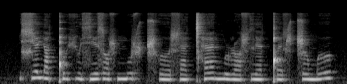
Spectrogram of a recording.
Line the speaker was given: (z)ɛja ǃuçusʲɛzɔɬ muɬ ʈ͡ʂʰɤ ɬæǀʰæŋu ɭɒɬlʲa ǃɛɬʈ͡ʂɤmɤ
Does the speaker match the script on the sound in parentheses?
no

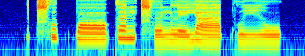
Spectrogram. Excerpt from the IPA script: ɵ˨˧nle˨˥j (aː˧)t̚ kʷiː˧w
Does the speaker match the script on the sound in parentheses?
yes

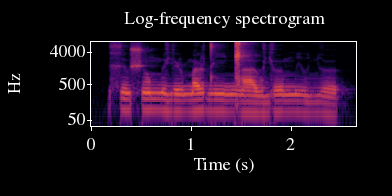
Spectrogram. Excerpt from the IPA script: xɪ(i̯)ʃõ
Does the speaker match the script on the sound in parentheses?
no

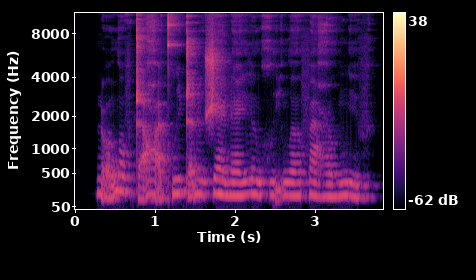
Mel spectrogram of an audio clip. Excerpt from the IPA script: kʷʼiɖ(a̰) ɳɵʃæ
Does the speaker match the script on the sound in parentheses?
yes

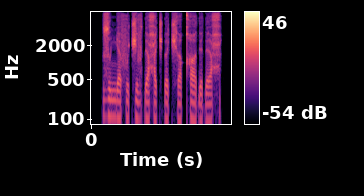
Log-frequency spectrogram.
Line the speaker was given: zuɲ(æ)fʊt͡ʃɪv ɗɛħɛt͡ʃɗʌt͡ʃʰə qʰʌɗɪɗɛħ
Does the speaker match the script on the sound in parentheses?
yes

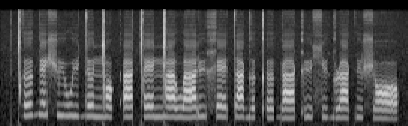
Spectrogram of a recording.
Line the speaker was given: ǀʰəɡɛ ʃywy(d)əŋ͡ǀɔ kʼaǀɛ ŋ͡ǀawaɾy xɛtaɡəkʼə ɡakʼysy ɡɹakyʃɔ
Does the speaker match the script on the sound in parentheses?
yes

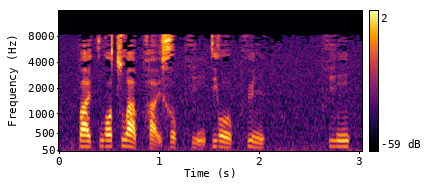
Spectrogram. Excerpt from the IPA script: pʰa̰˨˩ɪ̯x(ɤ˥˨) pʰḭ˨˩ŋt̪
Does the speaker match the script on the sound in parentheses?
yes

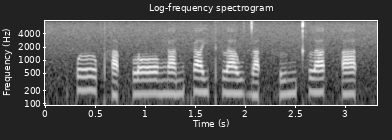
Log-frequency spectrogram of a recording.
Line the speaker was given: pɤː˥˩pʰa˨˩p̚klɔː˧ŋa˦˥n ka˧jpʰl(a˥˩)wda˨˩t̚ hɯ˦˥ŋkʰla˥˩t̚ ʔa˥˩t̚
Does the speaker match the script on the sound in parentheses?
no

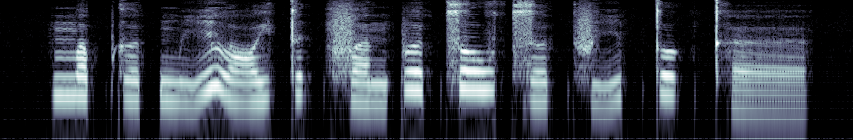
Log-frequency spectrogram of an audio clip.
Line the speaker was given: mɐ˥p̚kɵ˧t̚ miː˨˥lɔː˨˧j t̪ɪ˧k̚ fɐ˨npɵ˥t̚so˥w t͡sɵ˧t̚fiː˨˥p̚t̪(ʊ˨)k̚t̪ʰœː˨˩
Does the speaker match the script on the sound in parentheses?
no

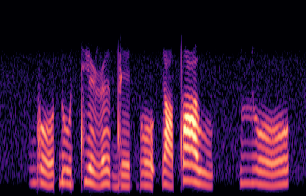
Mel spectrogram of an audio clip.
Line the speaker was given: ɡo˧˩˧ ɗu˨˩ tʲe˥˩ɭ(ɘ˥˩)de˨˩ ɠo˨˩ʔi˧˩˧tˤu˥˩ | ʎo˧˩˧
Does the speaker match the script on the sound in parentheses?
yes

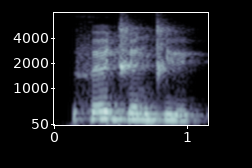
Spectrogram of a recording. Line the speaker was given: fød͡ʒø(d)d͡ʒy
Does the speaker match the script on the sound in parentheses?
no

